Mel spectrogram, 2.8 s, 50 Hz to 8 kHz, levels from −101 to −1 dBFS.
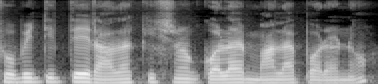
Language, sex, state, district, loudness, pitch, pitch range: Bengali, male, West Bengal, Cooch Behar, -16 LUFS, 125 Hz, 110-140 Hz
